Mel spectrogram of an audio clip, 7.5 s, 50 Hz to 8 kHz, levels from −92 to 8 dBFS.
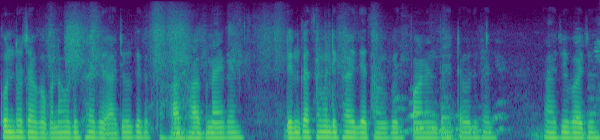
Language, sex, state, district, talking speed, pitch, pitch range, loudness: Hindi, male, Madhya Pradesh, Umaria, 200 wpm, 110 Hz, 105-115 Hz, -18 LUFS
